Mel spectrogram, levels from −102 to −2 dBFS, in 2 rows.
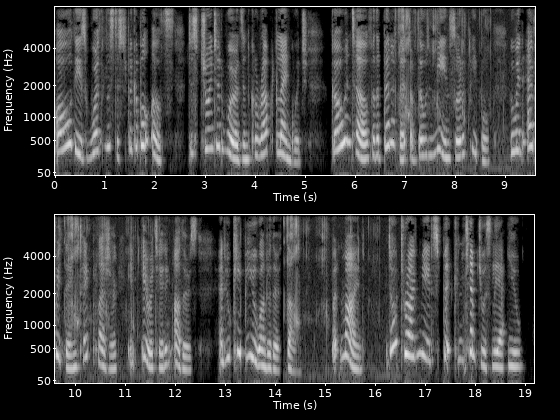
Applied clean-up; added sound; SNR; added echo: none; Chewing, mastication; 16 dB; none.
